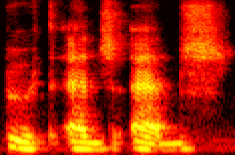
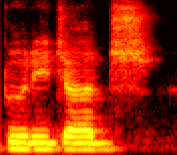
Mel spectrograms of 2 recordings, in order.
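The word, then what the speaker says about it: Buttigieg: then it was like boot Edge yeah because that's how it's supposed to be pronounced or something yeah yeah I don't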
